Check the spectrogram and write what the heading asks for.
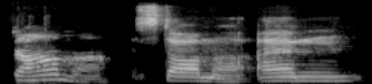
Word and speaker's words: Starmer: The new Labour leader, Keir Starmer, how do you say his surname? – Starmer.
